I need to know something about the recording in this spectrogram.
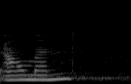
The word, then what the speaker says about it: almond: Water, almond, although the word's actually almond, but I pronounce it as though there's no D in it.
